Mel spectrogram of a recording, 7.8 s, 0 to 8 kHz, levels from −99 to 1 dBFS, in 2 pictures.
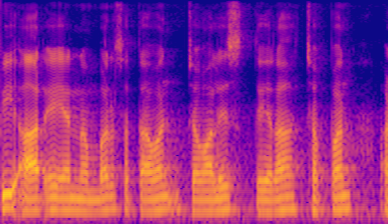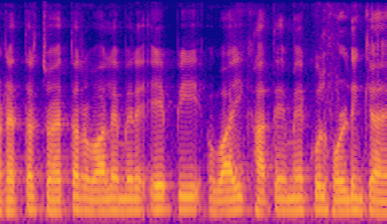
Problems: constant background noise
